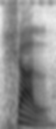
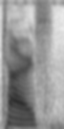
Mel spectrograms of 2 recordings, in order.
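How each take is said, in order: First: It starts with sh and ends with l. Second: It starts with ch and ends with s.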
